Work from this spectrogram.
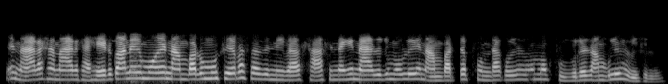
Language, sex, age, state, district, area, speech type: Assamese, female, 45-60, Assam, Golaghat, urban, conversation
